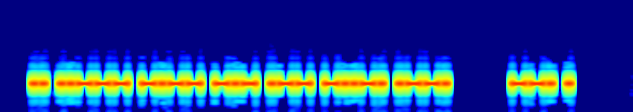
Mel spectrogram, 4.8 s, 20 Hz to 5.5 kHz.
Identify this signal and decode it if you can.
Morse code, heard as a keyed tone, about 36 wpm, 700 Hz. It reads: I2YKW/P GE
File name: UK MASTER QSOs TRAINING / 35WPM / UK MASTER QSOs 0022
